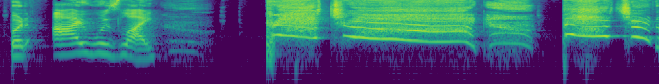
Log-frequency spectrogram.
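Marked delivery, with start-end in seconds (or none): 2.0-4.9 very high fangirl scream; screaming his name. Retold or imitated. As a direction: shriek his name across the lot. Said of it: "like, screaming".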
